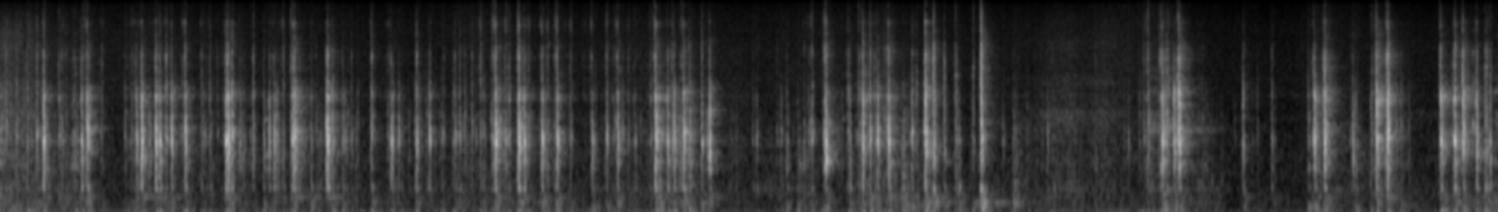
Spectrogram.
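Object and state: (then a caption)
Plastic mechanical keyboard being typed on. Both hands type with their fingertips on a black full-size mechanical gaming keyboard with plastic keycaps, producing a hollow sound. Fast, sharp, clacky keystrokes with a bright midrange tone come in bursts, separated by short pauses of near silence.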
